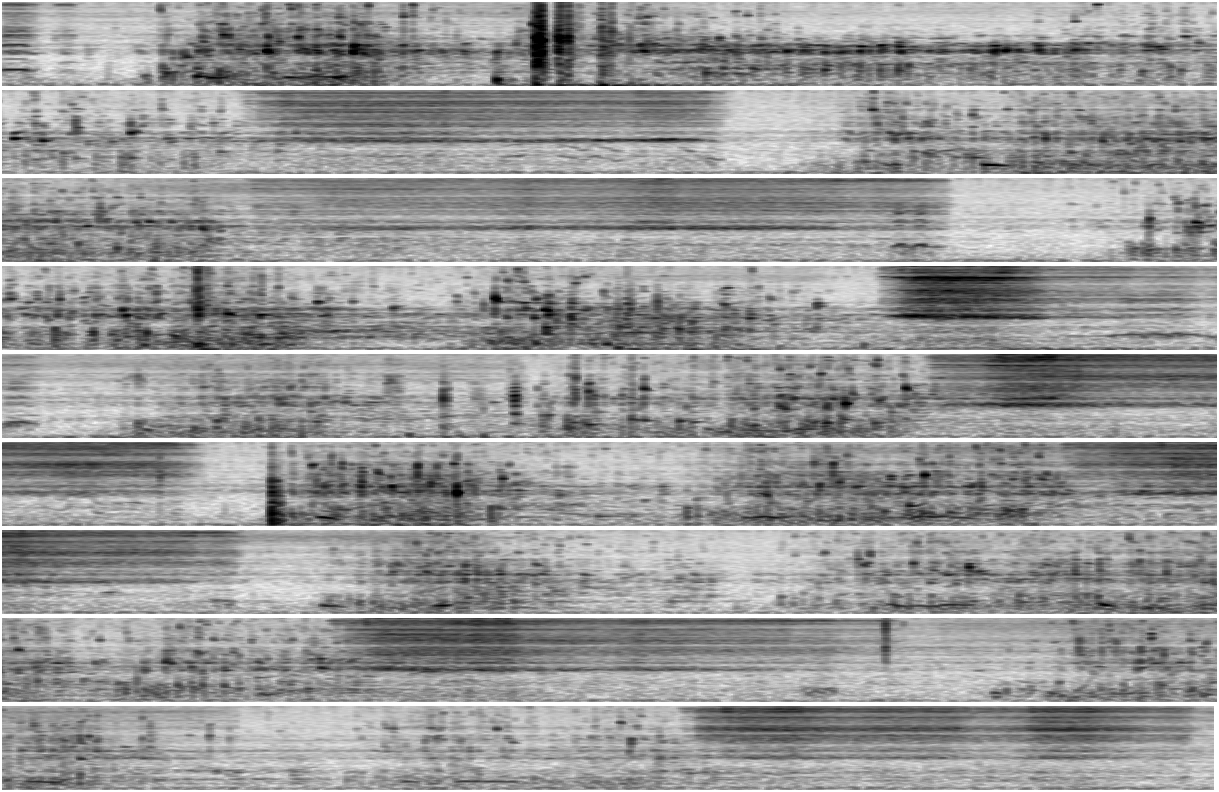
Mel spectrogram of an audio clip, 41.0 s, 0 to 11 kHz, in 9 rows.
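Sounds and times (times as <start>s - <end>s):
exhaled bubbling: 0.0s - 5.7s, 7.5s - 10.4s, 13.2s - 21.9s, 23.7s - 26.9s, 28.5s - 33.4s, 35.0s - 39.4s
regulator inhale hiss: 5.5s - 7.4s, 10.0s - 12.8s, 17.0s - 18.8s, 21.7s - 23.7s, 26.8s - 28.5s, 33.1s - 35.6s, 39.0s - 40.9s.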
